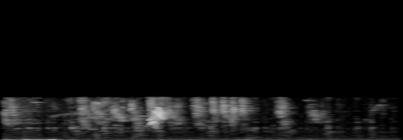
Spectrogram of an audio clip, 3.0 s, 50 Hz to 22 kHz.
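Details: Eurasian tree sparrows visiting a garden at lunchtime on 13 March: a cluster of high, thin chirps overlapping one another, with a low thump at the start and quieter chirping fading out.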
